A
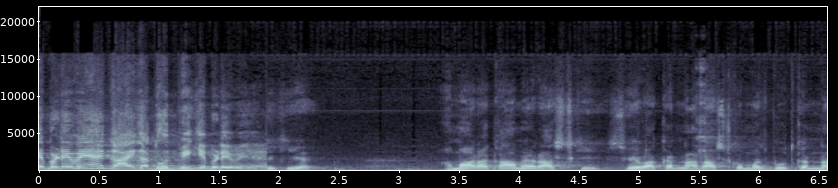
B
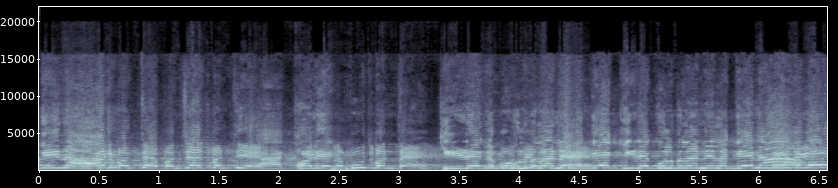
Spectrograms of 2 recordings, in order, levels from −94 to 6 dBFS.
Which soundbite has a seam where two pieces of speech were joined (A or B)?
A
